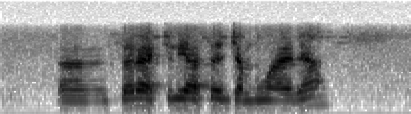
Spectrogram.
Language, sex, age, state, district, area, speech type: Dogri, male, 18-30, Jammu and Kashmir, Jammu, urban, conversation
